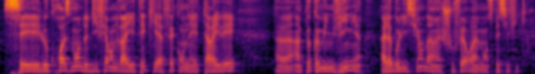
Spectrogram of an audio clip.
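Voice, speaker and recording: A man's voice: mid-range voice, steady tone, moderate pace, darkish tone. A middle-aged man with a Parisian French accent, a chef explaining a cooking demonstration, with frequent fillers and restarts. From France.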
